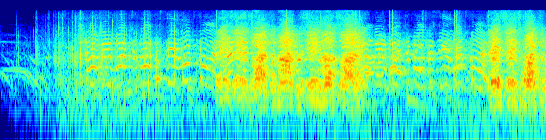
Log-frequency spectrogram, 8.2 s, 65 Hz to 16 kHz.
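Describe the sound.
A No Ban protest crowd of students, university faculty and local families chants in loud, rhythmic bursts in the rain at 32 degrees. Many voices shout together in repeated surges, with a quieter stretch of mixed voices at the start before the chanting swells.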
